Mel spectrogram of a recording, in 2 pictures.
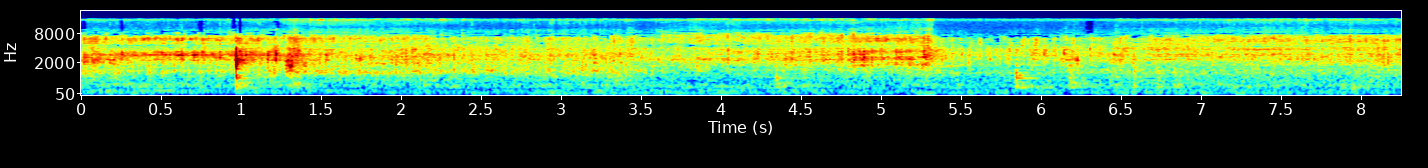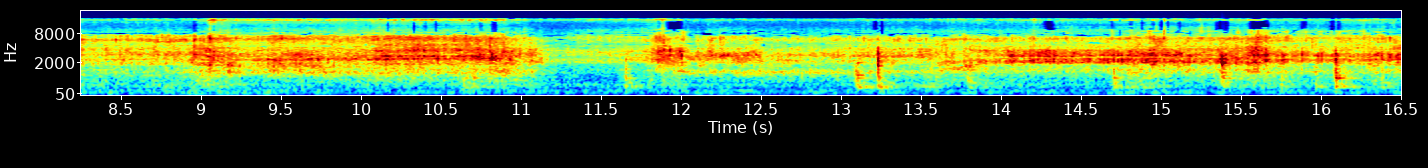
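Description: Elephant foot yam cubes and spiced tomato masala sizzling in oil in a pan while a spatula stirs and mashes them, with scattered clicks of the spatula scraping and knocking against the pan.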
